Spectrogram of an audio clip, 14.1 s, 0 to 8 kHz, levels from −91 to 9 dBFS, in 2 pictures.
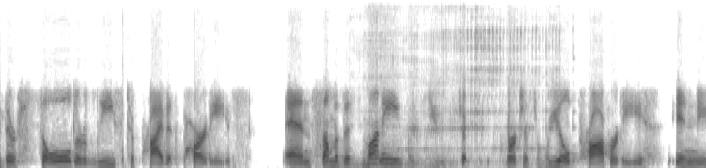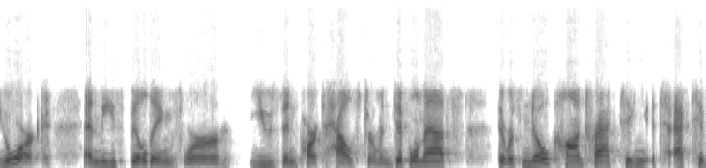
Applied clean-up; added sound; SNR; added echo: neural separator model SepFormer DNS4.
